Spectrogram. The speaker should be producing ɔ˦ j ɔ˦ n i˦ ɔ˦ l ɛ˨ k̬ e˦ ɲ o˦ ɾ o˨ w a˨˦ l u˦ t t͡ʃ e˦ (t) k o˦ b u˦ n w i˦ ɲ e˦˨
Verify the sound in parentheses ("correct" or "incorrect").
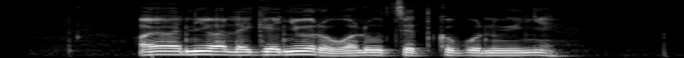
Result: correct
